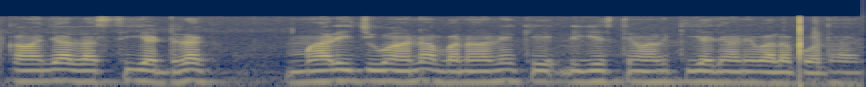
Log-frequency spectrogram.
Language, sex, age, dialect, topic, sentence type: Hindi, male, 18-24, Awadhi Bundeli, agriculture, statement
